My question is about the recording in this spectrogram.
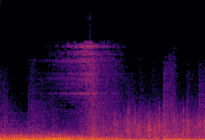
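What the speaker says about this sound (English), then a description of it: "Look at the fireworks and how its projectiles detonate" Munitions from a Buk air defense system detonate after a HIMARS strike, a dense rumbling roar of blasts and crackling booms heard from a distance, with no voices.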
